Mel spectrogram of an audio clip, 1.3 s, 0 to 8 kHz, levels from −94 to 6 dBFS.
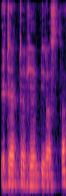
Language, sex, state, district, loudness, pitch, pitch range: Bengali, male, West Bengal, North 24 Parganas, -29 LUFS, 120 Hz, 115-125 Hz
